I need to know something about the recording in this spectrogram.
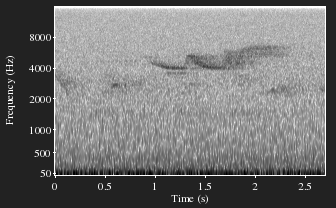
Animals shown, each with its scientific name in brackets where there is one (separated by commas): Scarlet Tanager (Piranga olivacea), Black-throated Blue Warbler (Setophaga caerulescens)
